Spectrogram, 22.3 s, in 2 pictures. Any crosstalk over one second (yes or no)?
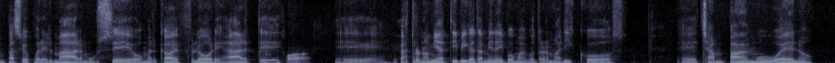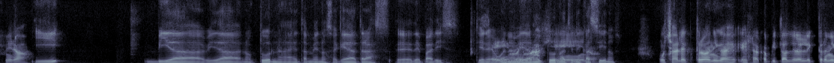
yes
